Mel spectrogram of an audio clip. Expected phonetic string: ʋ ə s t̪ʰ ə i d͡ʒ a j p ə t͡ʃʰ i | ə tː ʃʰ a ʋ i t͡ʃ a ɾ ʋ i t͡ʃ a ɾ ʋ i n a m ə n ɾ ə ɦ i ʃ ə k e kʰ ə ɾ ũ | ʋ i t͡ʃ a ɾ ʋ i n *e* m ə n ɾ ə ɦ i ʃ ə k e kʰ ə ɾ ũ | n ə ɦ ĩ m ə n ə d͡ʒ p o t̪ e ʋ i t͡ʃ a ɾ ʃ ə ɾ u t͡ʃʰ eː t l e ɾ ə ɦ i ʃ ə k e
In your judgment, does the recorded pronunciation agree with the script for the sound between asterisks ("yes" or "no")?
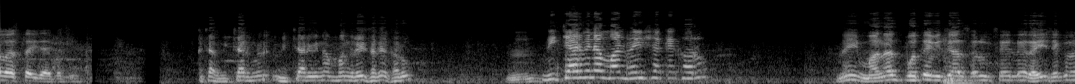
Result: no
